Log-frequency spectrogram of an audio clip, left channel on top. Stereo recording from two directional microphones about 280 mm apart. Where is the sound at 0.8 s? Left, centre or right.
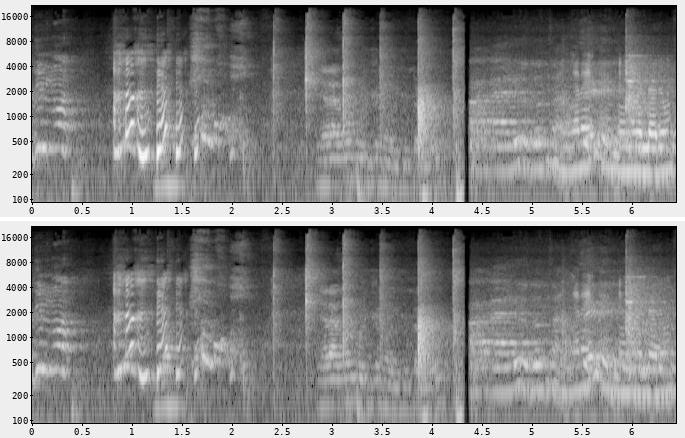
Centre.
